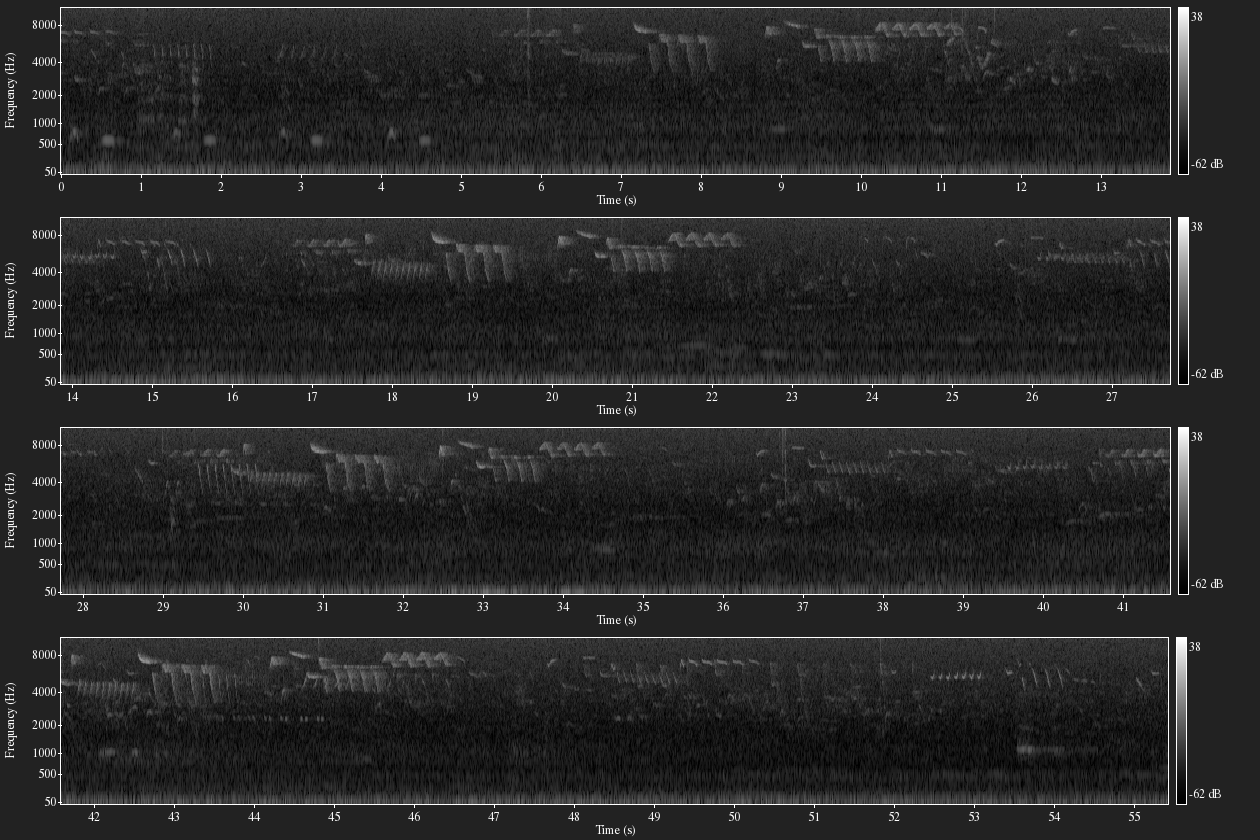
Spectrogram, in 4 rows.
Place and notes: Punnetts Town, Heathfield, UK - Cuckoo Calling 1 May 2019
Cuckoo arrived on 19 April - has been calling most mornings. Woke up at 6am to hear this beautiful sound. Tascam DR-05 internal mics with wind muff. Amplified slightly in Audacity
